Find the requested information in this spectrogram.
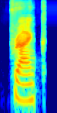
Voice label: "prank", Indian; Dictionary

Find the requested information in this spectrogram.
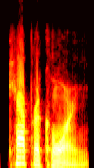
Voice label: "Capricorn", American

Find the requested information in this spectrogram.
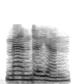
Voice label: "Mandaean", Indian

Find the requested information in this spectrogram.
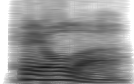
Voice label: "payola", American

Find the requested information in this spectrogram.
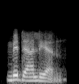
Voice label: "medallion", Indian

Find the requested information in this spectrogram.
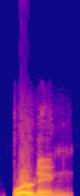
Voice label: "wording", American

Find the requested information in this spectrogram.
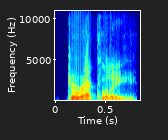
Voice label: "directly", American

